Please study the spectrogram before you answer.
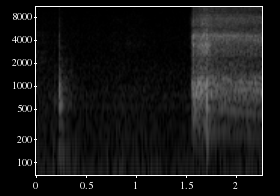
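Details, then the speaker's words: Bosch GBM320 electric drill running; click, then harsh hissy crackling roar instead of a clean hum, with a burning smell and sparking inside; motor sparking. "ก็เบื้องต้นนะครับมีกลิ่นเหม็นนะครับกลิ่นแล้วก็มีเสียงเหมือนไฟช็อตไฟแลบนะครับข้างในนะฮะ"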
